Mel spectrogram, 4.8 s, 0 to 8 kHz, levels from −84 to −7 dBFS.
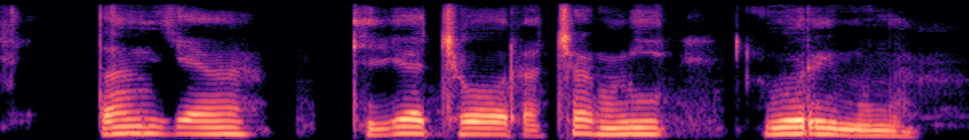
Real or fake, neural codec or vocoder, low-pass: fake; codec, 16 kHz, 2 kbps, X-Codec, HuBERT features, trained on balanced general audio; 7.2 kHz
